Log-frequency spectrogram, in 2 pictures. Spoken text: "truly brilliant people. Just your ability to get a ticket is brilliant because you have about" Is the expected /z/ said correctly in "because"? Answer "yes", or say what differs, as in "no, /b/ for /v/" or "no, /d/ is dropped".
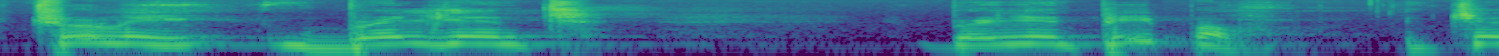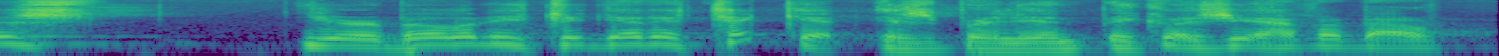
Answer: yes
